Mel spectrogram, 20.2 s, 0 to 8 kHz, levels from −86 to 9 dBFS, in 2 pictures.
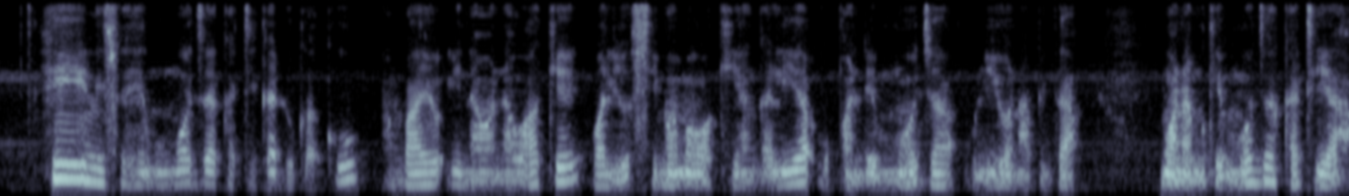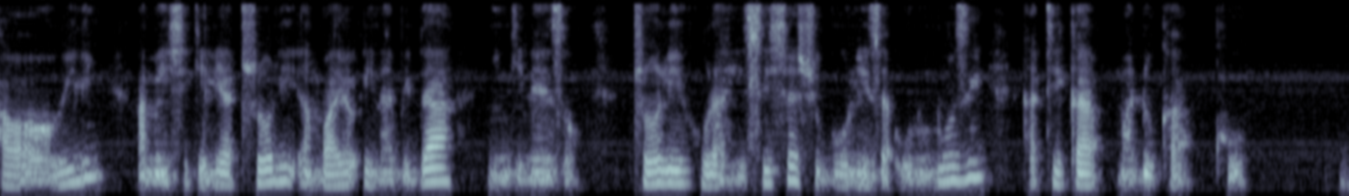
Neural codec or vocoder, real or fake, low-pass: vocoder, 22.05 kHz, 80 mel bands, HiFi-GAN; fake; 7.2 kHz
